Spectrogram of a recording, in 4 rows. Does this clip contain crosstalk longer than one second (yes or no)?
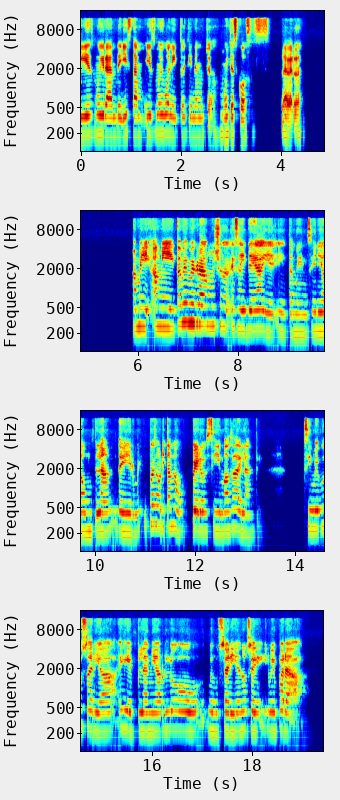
no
